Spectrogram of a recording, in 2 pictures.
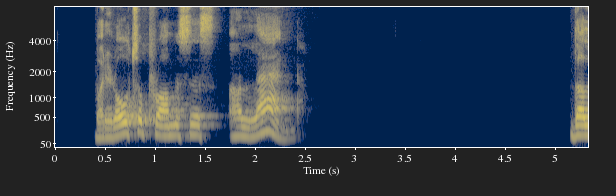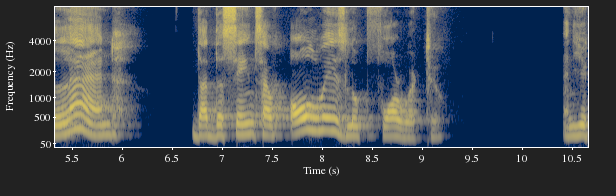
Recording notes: Northfield Community Church. This sermon was preached.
